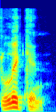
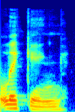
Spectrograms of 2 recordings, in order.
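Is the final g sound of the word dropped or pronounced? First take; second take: dropped; pronounced. First: The ending is said without the final g sound. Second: The ending is said with a full final g sound. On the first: The speaker calls it right. "with just one G. It's licking" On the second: The speaker calls it wrong. "It's not licking"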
